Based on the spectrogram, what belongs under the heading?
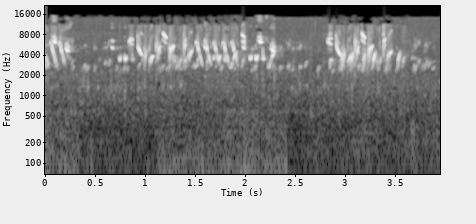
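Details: Female goldfinch kept as a pet, singing while mimicking nearby sounds: a quick tumbling run of sharp, high chirps and trills, a brief pause, then another bright twittering burst.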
